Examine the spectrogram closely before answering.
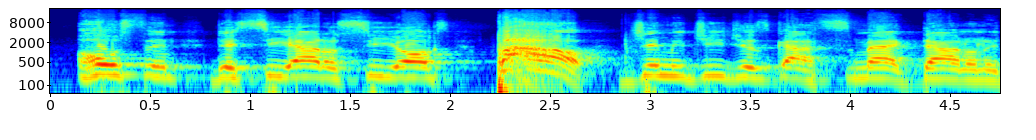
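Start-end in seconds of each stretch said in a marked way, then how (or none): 2.2-2.8 sudden high loud shout; pow shout. Acted. Host announcing the loss with a sudden loud pow. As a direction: smack it out like a punch landing.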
